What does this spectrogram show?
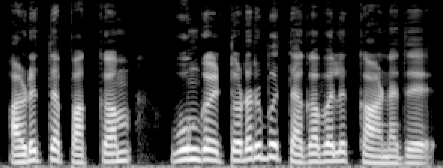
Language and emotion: Tamil, neutral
